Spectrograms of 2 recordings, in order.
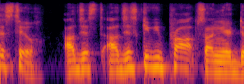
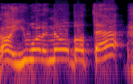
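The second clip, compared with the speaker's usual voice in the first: mocking challenge; 12 semitones higher, faster than usual. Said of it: "He's like".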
